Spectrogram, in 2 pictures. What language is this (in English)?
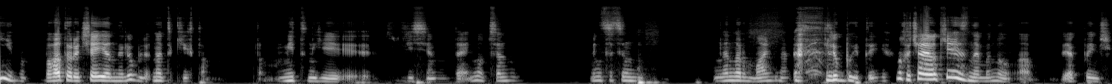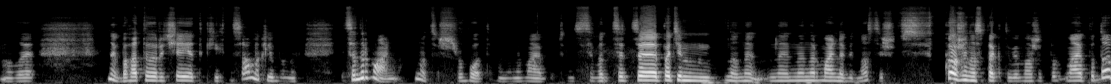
Ukrainian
